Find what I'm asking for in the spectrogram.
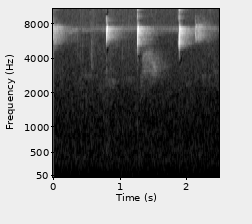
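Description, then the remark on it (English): A female northern cardinal at a feeder, plucking a black oil sunflower seed, gives four sharp, high metallic chip notes, spaced irregularly with short pauses between them, fairly clear, with no voices present. “A female northern cardinal plucks a black oil sunflower seed from a feeder.”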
